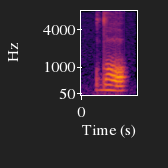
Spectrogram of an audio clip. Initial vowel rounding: rounded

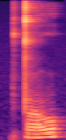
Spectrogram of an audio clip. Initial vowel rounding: rounded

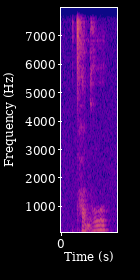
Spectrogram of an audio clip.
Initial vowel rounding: unrounded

